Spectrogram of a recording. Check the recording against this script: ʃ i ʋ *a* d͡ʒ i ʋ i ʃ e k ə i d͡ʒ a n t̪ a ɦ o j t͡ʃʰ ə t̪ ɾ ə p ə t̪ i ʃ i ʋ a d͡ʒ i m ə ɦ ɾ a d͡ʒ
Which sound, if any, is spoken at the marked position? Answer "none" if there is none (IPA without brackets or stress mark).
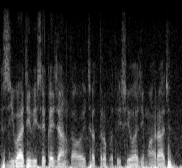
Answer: a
